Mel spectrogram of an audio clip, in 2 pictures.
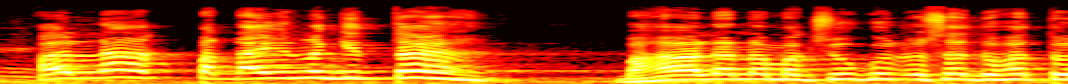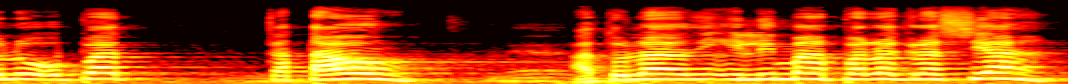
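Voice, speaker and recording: A man's voice: extremely high pitch, a bit bright. A man with a Filipino accent preaching a sermon as pastor, mixing Cebuano and English, reading scripture emphatically and putting questions to the congregation.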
